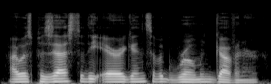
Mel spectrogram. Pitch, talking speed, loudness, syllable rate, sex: 120 Hz, 220 wpm, -19 LUFS, 7.4 syllables/s, male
